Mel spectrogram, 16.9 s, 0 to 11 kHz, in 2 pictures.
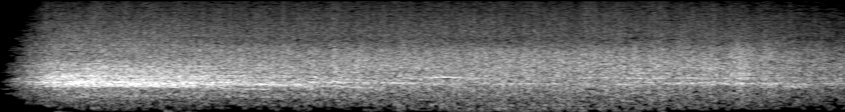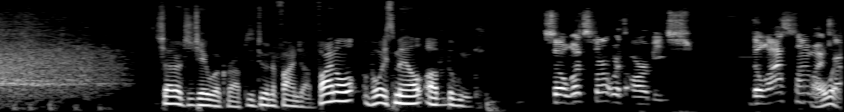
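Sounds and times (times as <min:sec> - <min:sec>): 
faint crowd cheering: 0:00.0 - 0:09.8
crowd applause sound effect: 0:00.1 - 0:09.8
speech: 0:10.1 - 0:15.4, 0:16.0 - 0:16.8.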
